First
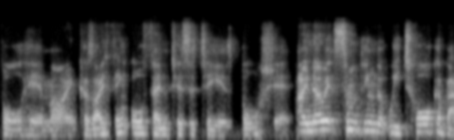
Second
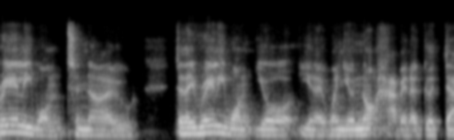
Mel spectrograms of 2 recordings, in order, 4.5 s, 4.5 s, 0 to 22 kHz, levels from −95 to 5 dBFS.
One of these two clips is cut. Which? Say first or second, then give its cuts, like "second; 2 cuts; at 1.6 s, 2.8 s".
first; 1 cut; at 2.9 s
